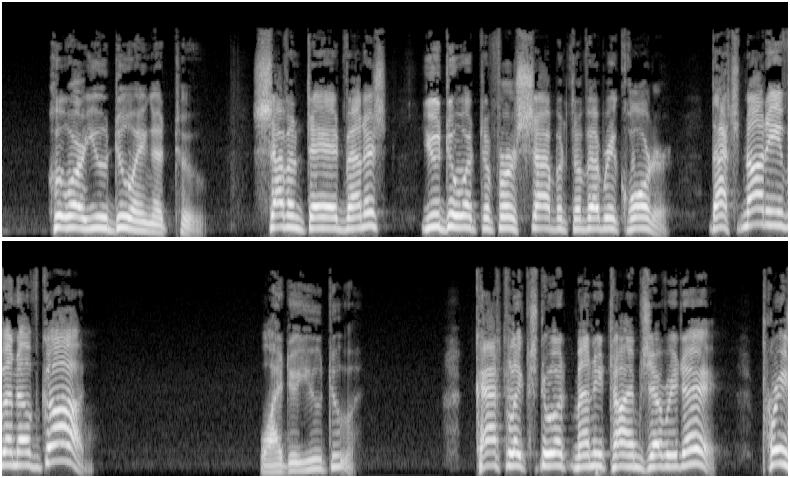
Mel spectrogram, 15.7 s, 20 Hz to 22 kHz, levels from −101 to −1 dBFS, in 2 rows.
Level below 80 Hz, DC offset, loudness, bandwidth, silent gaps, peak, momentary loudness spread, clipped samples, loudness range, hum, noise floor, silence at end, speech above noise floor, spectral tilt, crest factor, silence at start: -60 dBFS; under 0.1%; -13 LUFS; 13.5 kHz; none; -2 dBFS; 9 LU; under 0.1%; 8 LU; none; -70 dBFS; 0 s; 57 dB; -5 dB/octave; 14 dB; 0.45 s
